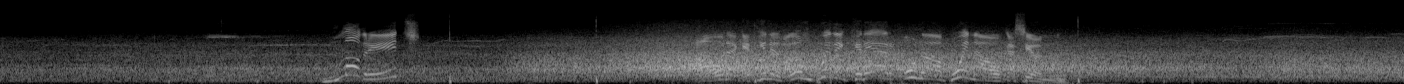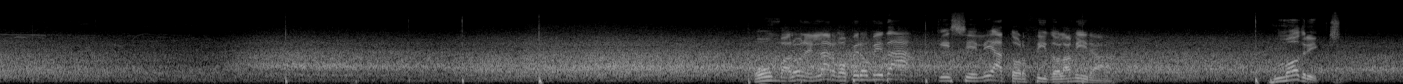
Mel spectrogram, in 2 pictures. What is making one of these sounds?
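A large stadium crowd roars, swelling loudly and then fading.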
